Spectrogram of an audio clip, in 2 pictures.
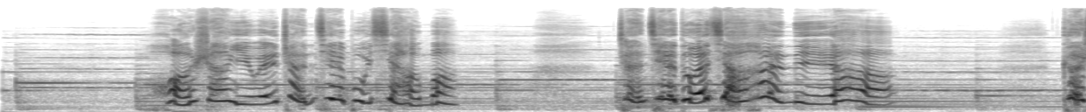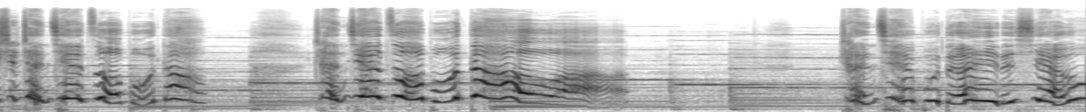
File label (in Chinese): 哭戏 台词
